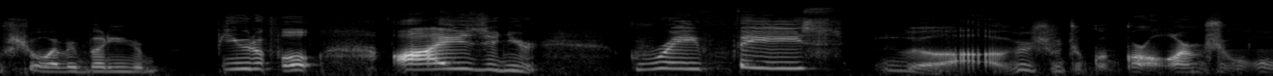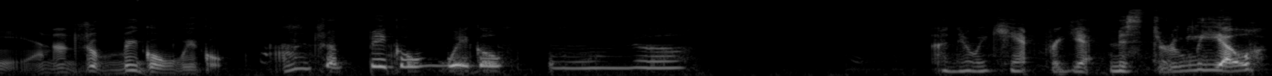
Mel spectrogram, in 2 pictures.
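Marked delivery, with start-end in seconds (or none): 0.0-5.6 doting pet talk. Real, not acted. Owner showing off her old dog Mocha, doting pet talk. 5.9-10.0 low, crooning pet talk. Real, not acted. Owner praising her wiggling beagle, low crooning baby talk. 10.4-13.0 squeaky-high cooing to a pet. Real, not acted. Owner fussing over her wiggling beagle, high baby talk.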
